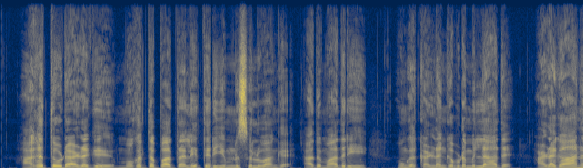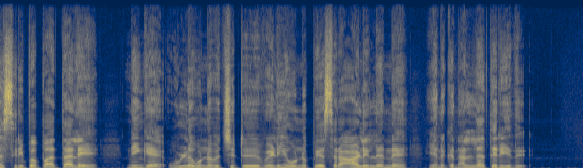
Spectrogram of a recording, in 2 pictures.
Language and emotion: Tamil, happy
